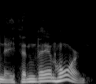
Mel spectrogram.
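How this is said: It has a polished, show-intro announcer inflection. It is the way the show's intro is delivered. "with the typical inflection"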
